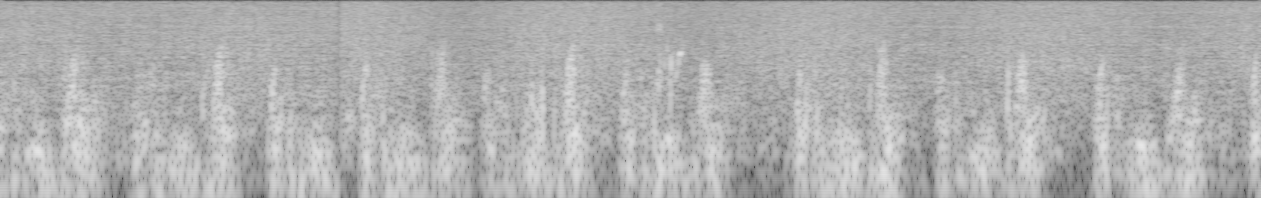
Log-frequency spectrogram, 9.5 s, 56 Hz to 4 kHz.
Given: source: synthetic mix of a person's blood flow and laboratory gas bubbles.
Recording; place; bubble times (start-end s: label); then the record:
Doppler ultrasound of blood flow; precordium
4.87-5.15 s: bubbles
From the record:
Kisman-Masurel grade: 222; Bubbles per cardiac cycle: several, 3 to 8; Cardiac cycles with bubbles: 10 to 50%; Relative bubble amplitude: moderate (0.250 to 0.450); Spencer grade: 2 (many but less than half of the cardiac periods contain bubble signals, singularly or in groups); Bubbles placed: only in the low amplitude regions of the cardiac cycle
